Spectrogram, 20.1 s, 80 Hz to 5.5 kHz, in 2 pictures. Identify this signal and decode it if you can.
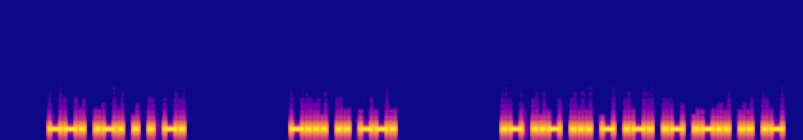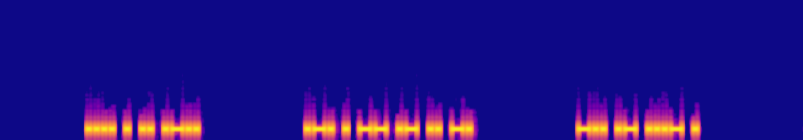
Morse code, heard as a keyed tone, about 25 wpm, 550 Hz. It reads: GREEN BIG AUSTRALIA HEIL REMAIN DAVE
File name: Ultimate Word List / 25WPM Ultimate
